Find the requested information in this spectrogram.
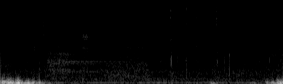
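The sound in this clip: Computer keyboard keys clicking as code is typed for a Reduce function, with a few sparse, faint clicks and soft low thumps at the start and end.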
